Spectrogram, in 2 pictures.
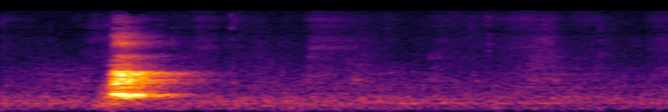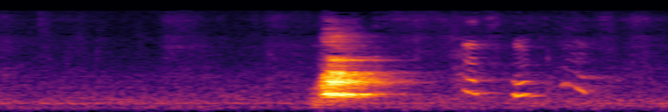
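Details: Nine-week-old English Bulldog puppies indoors: two sharp, loud barks about four seconds apart, the second followed by a few short, higher yelping squeaks; quiet room hum between them.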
